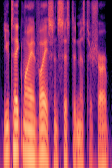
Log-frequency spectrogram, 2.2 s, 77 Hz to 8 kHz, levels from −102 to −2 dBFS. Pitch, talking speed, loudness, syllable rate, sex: 95 Hz, 190 wpm, -21 LUFS, 5.4 syllables/s, male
